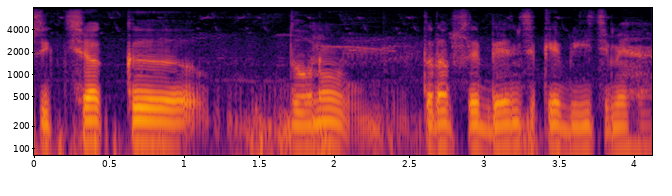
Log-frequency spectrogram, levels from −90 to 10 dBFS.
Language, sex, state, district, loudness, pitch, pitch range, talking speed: Hindi, male, Jharkhand, Garhwa, -19 LUFS, 105 Hz, 100-110 Hz, 130 wpm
